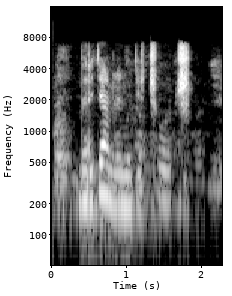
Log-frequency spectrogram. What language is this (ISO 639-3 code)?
kin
